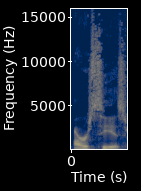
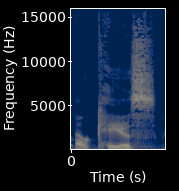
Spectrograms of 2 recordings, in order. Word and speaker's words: Arceus: Pokemon Legends Arceus or Arceus, which they changed the pronunciation on that Pokemon because the UK people saying a Pokemon's name is Arceus, they get a chuckle.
